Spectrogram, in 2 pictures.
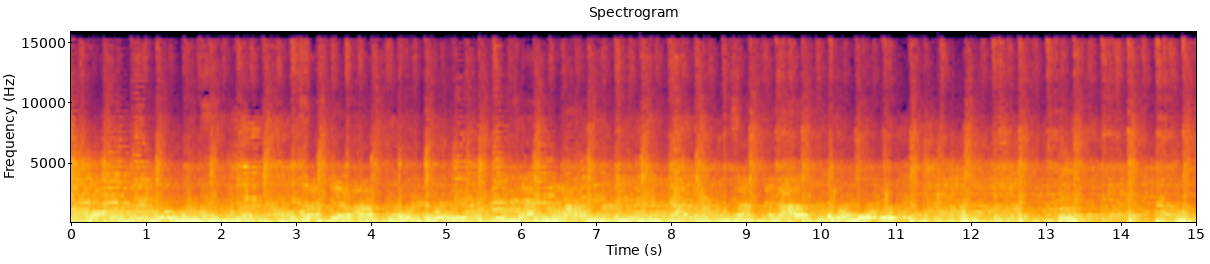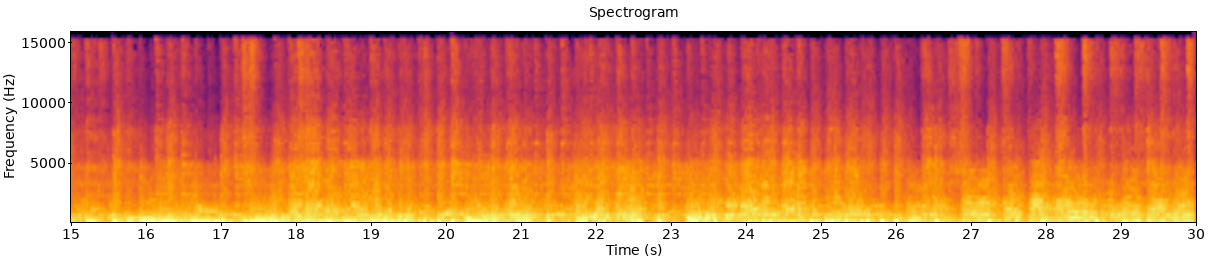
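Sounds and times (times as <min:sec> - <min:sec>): live band music with steady beat: 0:00.0 - 0:30.0.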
